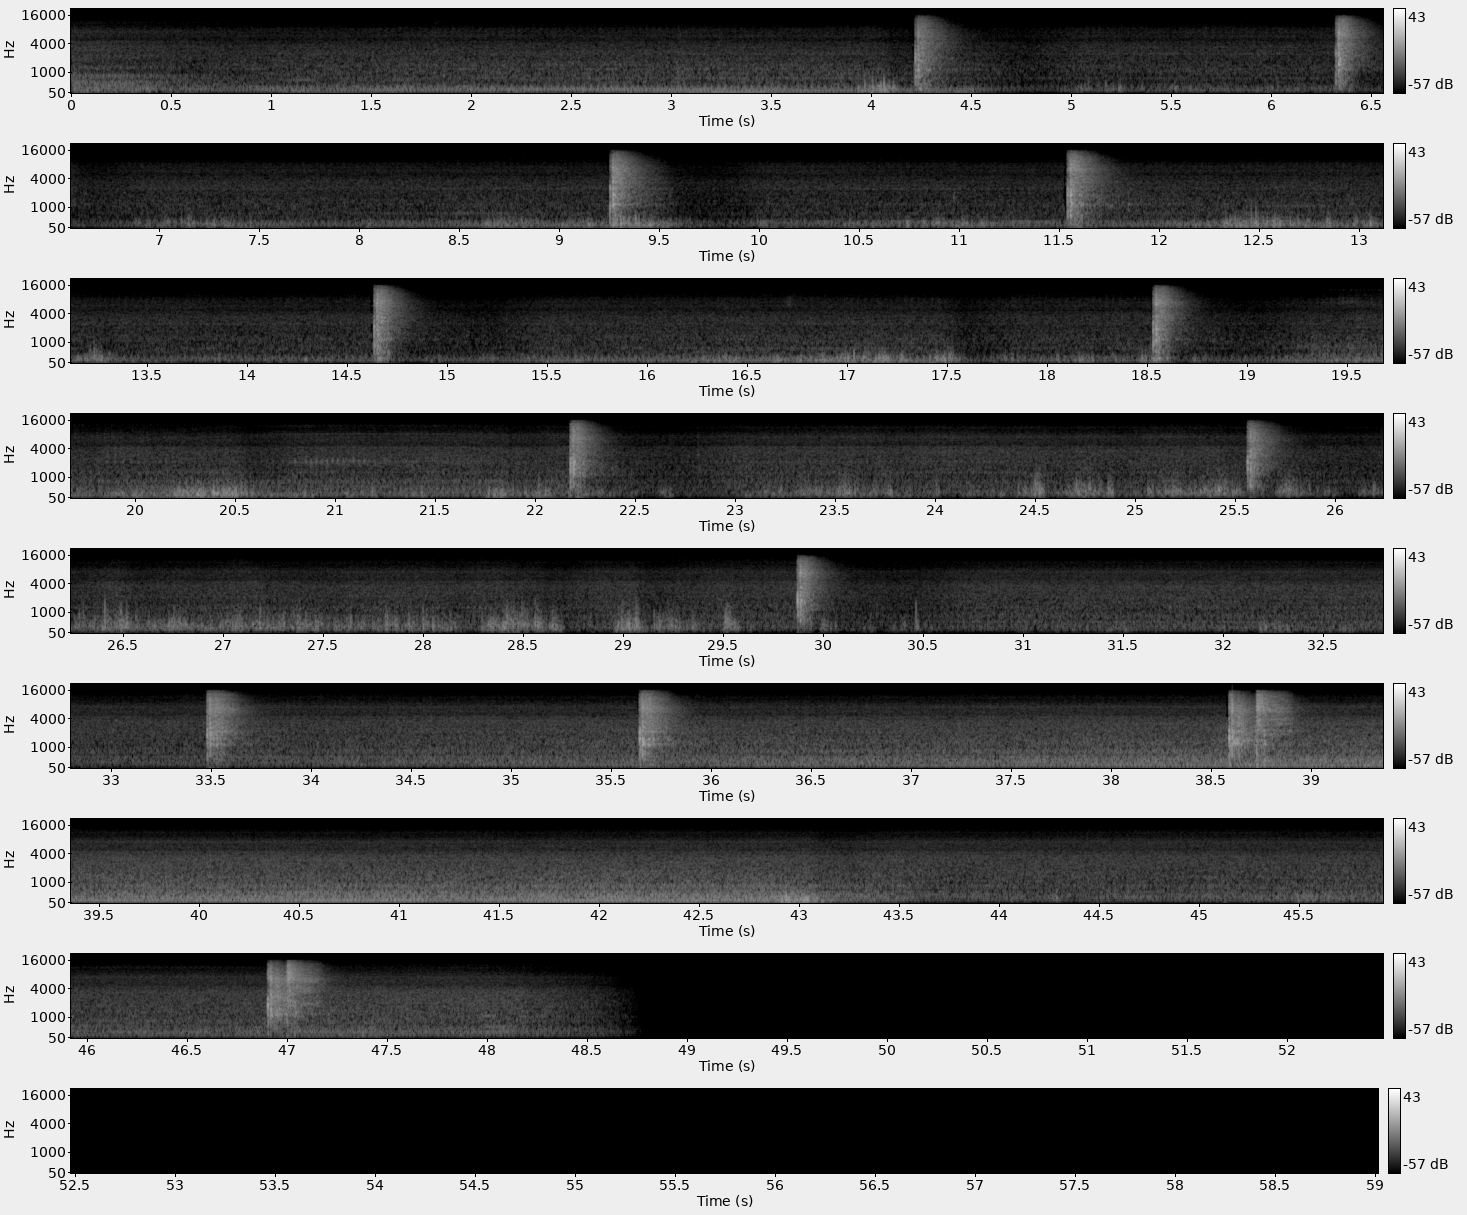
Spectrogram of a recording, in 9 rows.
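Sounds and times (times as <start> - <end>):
low motor hum: 0.0 - 48.8
pneumatic nail gun firing: 4.2 - 4.6, 6.3 - 6.7, 9.2 - 9.7, 11.5 - 12.0, 14.6 - 15.0, 18.5 - 22.5, 25.4 - 25.9, 29.8 - 30.2, 33.4 - 34.0, 35.6 - 36.1, 38.6 - 39.1, 46.9 - 47.4.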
